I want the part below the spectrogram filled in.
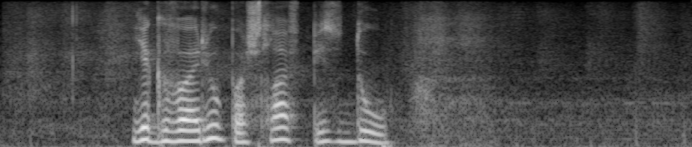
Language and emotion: Russian, angry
